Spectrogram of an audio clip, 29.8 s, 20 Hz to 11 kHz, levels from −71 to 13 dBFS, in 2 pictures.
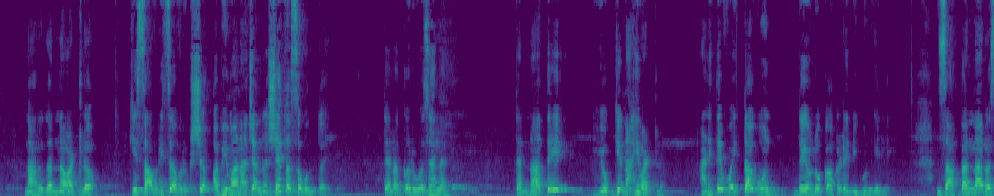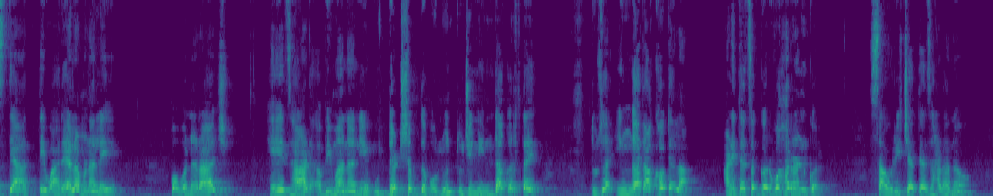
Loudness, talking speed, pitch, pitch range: -19 LUFS, 100 wpm, 200 Hz, 170-240 Hz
